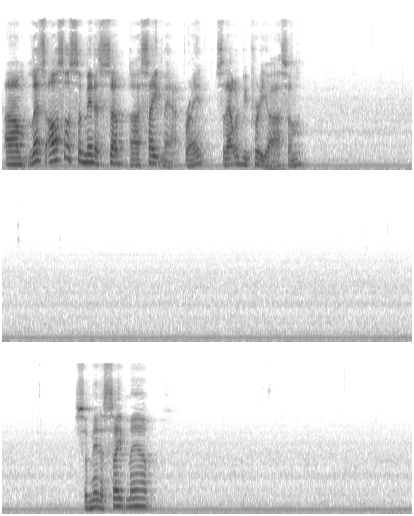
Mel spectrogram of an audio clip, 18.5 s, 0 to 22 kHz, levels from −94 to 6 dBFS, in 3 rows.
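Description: No technical faults are audible.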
